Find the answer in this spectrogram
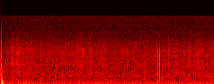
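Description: Steady hiss and faint crackle of an old newsreel film soundtrack between segments, with a few small clicks, one about three seconds in.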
